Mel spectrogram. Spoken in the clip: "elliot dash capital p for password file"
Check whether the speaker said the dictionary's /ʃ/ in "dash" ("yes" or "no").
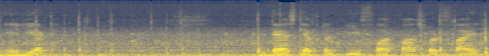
no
